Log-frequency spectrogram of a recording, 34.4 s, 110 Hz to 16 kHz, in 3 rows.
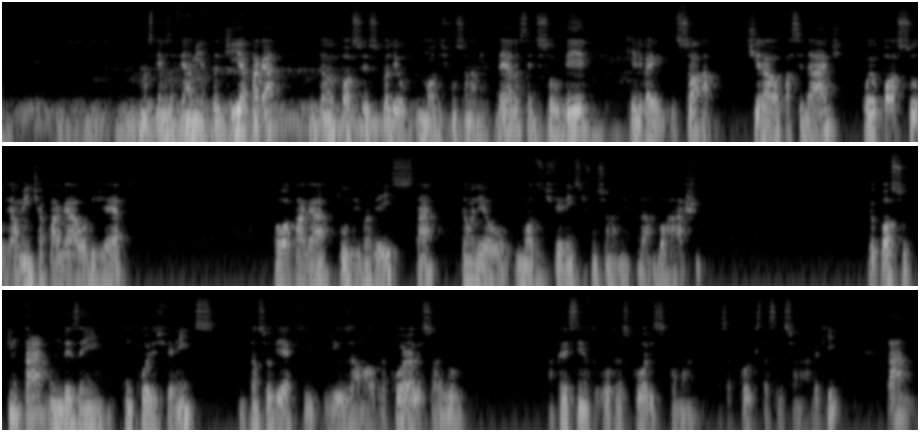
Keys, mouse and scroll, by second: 2.0 click, 5.8 click, 7.8-9.9 drag, 10.4 click, 10.9-12.7 drag, 13.2 click, 13.8-16.8 drag, 20.1 click, 22.5 click, 23.4 click, 23.9-25.3 drag, 26.2 click, 27.3 click, 28.4 click, 29.3 click, 31.7 click, 32.7 click.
